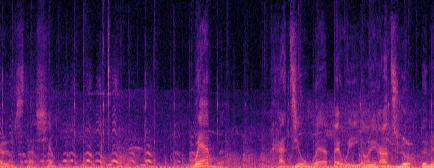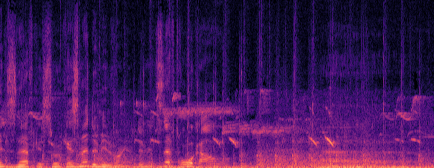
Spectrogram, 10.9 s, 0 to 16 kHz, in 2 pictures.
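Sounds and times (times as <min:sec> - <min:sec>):
fowl clucking: 0:00.0 - 0:03.4
laughter: 0:00.0 - 0:07.9, 0:09.4 - 0:10.8
speech: 0:00.0 - 0:08.8
chorus of birds chirping: 0:00.0 - 0:10.8.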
